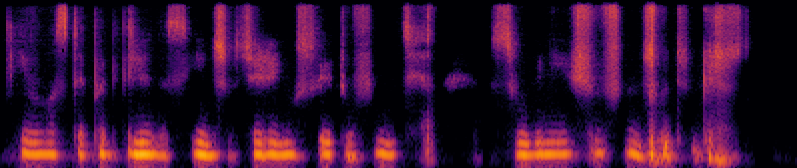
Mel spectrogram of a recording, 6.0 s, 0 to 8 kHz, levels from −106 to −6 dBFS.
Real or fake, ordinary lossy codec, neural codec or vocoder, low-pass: fake; Opus, 64 kbps; codec, 24 kHz, 0.5 kbps, DualCodec; 7.2 kHz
